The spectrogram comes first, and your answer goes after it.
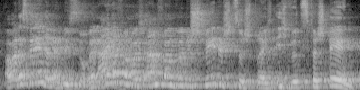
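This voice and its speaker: A man with a fairly high voice preaches in a loose, chatty way, peppering his talk with fillers and little tag questions. His first language is Swedish. The sound is very roomy, with a long reverb trailing behind every phrase. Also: very animated, fairly quick, a bit bright. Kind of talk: informal sermon. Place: church hall.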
